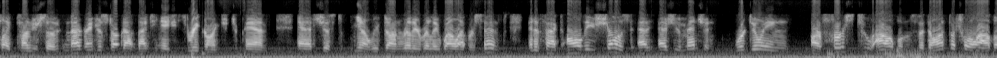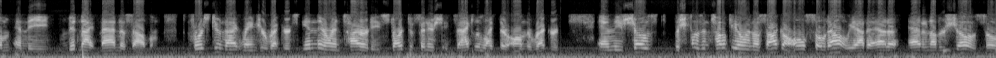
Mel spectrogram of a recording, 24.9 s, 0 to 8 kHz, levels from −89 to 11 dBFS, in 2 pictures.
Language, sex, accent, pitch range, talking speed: English, male, American, 130-175 Hz, 210 wpm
